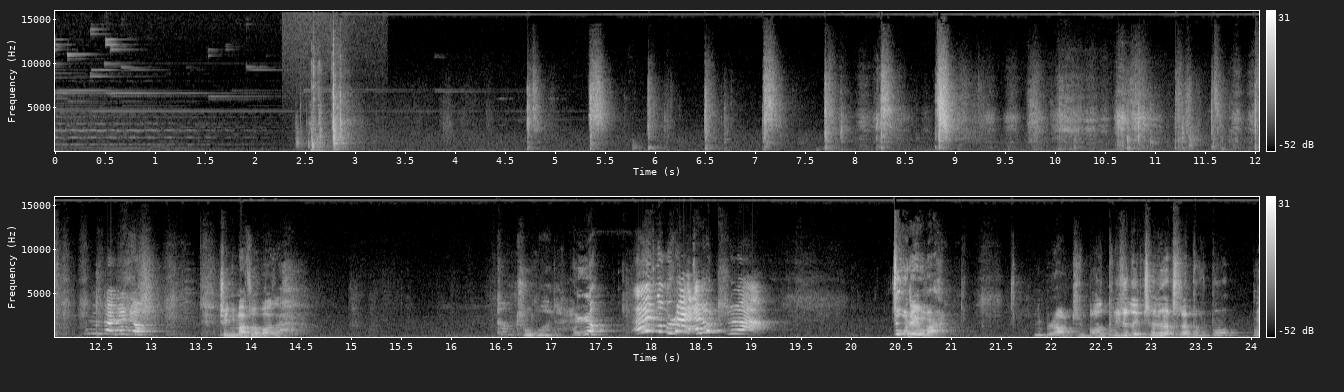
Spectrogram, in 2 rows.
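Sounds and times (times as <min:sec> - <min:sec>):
slippered footsteps on wooden floor: 0:03.9 - 0:09.2, 0:10.0 - 0:13.1.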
